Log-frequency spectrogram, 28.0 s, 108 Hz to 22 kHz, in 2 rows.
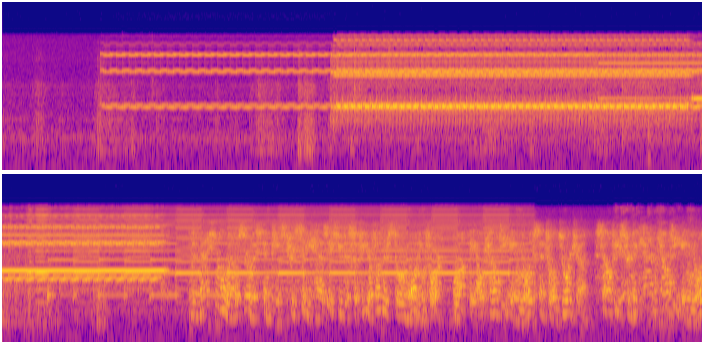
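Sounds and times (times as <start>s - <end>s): pulsing electronic alert tone: 13.8s - 24.6s
steady two-pitch alert tone: 13.8s - 24.6s.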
